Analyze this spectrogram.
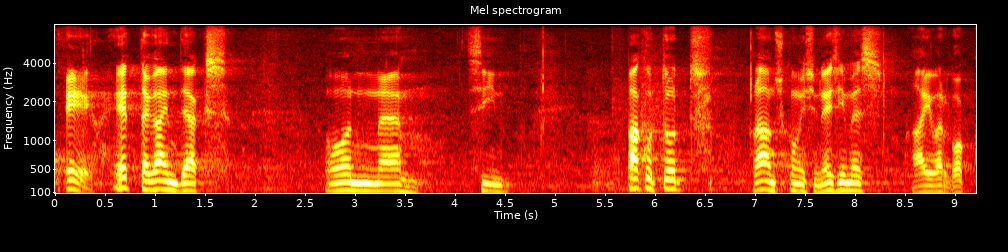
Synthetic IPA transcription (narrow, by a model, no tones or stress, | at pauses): eːe̞t̪ːe̞ɡɑnʲd̪jɑks | o̞n | siːn | pɑkːˑut̪ːud̪̥ | rɑːnd̪u̥sko̞misjonʲie̞s̬ʲime̞s | ɑ̰jvɑrko̞kːu̥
